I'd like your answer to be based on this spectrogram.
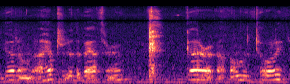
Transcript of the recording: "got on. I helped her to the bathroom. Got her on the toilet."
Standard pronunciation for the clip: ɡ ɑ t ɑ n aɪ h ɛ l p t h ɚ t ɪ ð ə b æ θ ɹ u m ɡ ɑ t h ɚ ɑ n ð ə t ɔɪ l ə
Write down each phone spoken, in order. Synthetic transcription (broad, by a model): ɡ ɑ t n aɪ h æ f t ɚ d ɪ ð ə b æ θ ɹ u m ɡ ɑ t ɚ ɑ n ð ə t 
